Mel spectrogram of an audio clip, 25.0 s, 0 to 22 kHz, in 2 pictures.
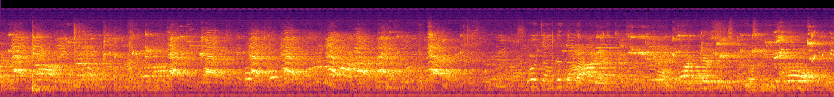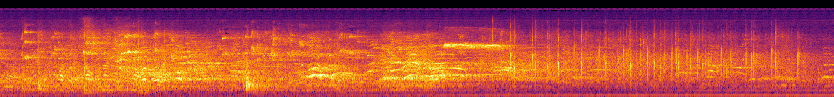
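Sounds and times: voices calling out: 0:00.0 - 0:25.0.

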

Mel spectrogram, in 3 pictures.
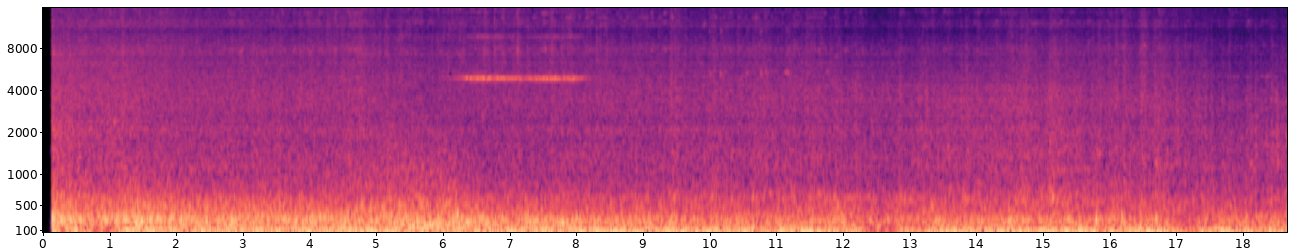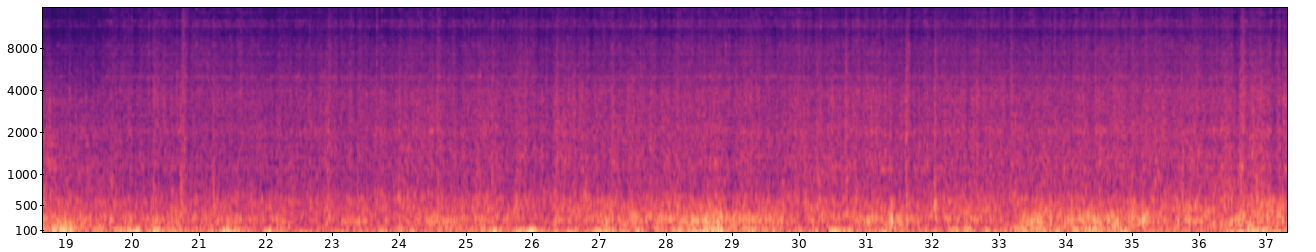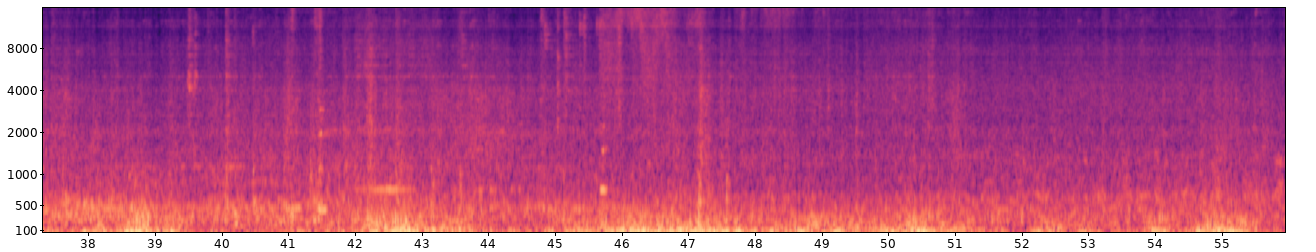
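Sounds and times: clickety-clack over rail joints: 0:00.1 - 0:55.9
train wheels rumbling on rails: 0:00.1 - 0:55.9.

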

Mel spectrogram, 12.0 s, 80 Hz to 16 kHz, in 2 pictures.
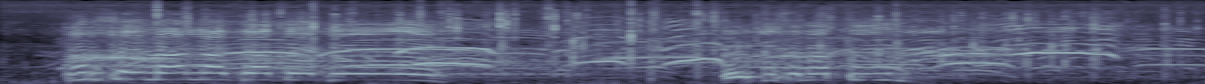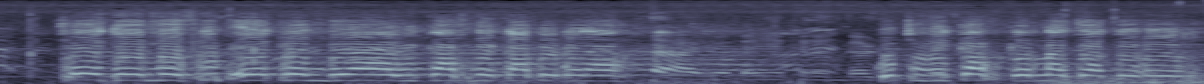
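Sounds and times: man talking: 0:00.3 - 0:02.3, 0:03.6 - 0:04.6, 0:06.3 - 0:12.0.

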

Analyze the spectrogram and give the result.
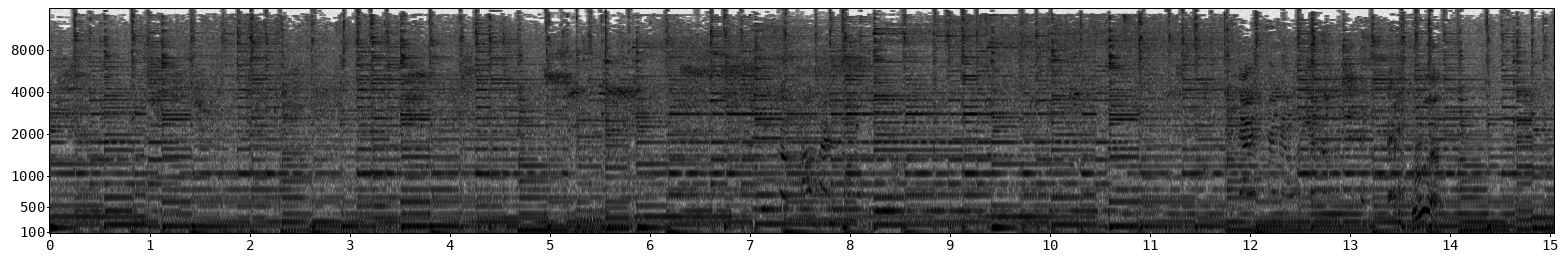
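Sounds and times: acoustic guitar background music: 0:00.0 - 0:15.0
faint voices: 0:00.0 - 0:15.0.

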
